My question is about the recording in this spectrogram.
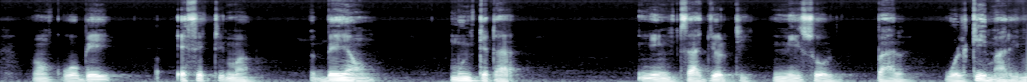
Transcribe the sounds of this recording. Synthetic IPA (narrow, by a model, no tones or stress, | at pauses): dõŋkwobe | efek̚timã̰ | bejaŋ | muŋketa̰ | ninsa̰d͡ʒoltinisol | b̥al | wolkema̰ɾḭma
